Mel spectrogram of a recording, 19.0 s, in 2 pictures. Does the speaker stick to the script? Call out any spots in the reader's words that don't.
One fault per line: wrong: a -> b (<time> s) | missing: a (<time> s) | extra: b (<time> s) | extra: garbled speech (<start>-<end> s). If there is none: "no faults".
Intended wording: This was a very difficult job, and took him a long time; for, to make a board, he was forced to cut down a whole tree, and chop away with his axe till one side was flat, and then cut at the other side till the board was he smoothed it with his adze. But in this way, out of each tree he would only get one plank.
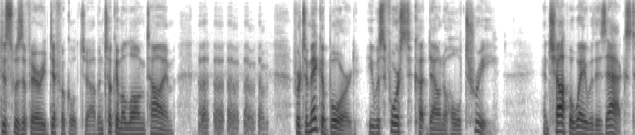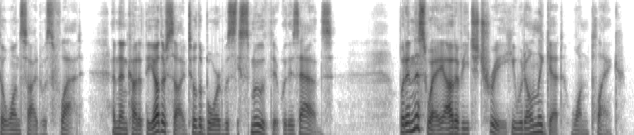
no faults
